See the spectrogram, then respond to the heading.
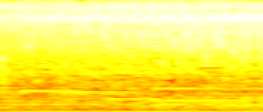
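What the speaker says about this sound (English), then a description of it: "Running water?" A tap runs steadily in a cabin sink aboard the Titanic, a soft continuous hiss of flowing water with no one speaking.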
